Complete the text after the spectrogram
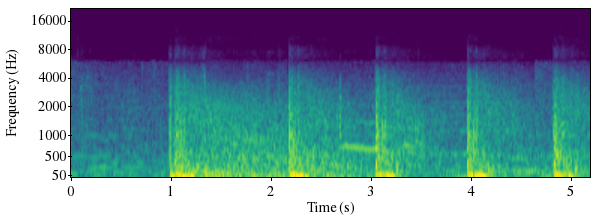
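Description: Rifle shots boom one after another at a steady pace.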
